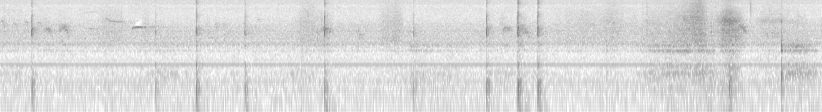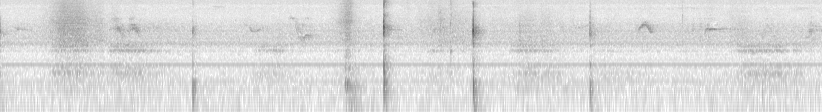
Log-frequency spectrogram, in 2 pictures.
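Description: Apple Pencil tip tapping and stroking on the iPad Pro's glass screen: scattered sharp clicks, the loudest two about twelve and thirteen seconds in, with a few soft swishes around the middle.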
